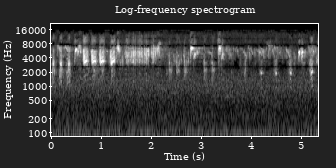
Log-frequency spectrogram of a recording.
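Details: Eurasian tree sparrow chirping: a loud cluster of quick chirps early on, then sparser, softer calls scattered across the rest, some brief high notes.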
